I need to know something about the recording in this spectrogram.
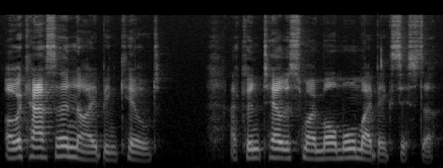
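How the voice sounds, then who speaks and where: A narrator reading a scripted story in an expressive, measured storytelling manner. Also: medium pitch. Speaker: audiobook narrator.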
